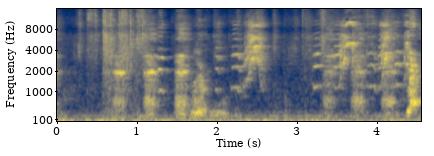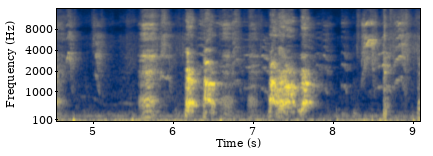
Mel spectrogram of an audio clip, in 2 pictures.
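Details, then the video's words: Miniature Dachshunds playing with squeaky toys indoors: sharp high barks and yips come in quick irregular bursts, mixed with rubbery toy squeaks and short growling sounds, over a steady low background hum. "Miniature Dachshunds with squeaky toys"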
